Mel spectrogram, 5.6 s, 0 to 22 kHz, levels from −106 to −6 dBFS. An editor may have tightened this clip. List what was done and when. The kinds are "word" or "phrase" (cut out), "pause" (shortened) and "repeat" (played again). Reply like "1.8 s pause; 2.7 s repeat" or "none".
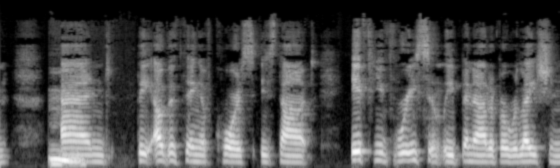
none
